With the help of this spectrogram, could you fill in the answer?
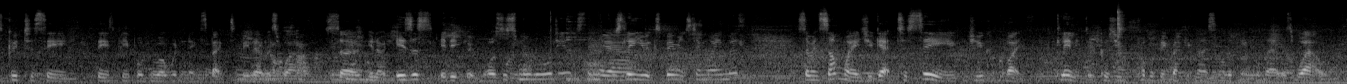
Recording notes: Get out in the field at Inside Out Festival in Dorset, UK. The 10-day festival that takes place in rural and urban areas in the south of England every two years.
